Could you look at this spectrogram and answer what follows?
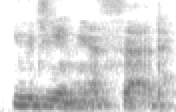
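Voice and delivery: ordinary delivery, nothing marked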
